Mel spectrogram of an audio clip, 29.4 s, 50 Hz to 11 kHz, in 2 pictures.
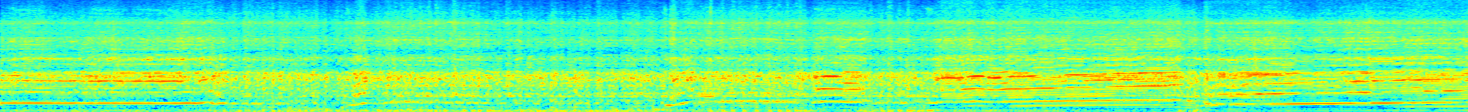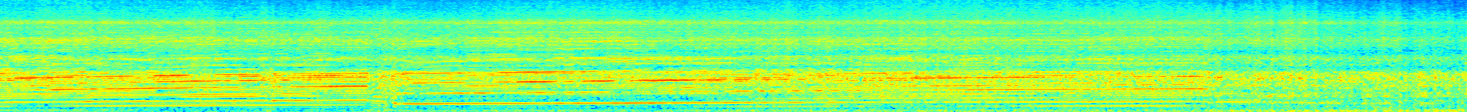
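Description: BMW E36 race car's 2-litre M52 straight-six engine heard from inside the cabin under hard acceleration. The pitch rises and falls through the corners, drops sharply at upshifts about twelve and eighteen seconds in, then climbs steadily again.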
